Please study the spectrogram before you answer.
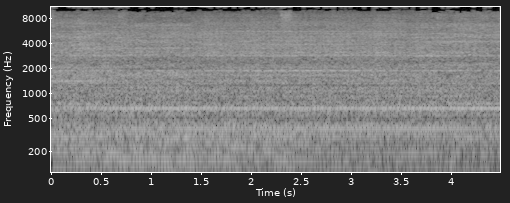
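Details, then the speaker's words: Kaoming KMR-1600 DH radial arm drill (60 mm capacity, MT5 spindle, 30–1580 RPM): steady mid-pitched mechanical hum as spindle speed is raised toward maximum 1580 RPM, no knocking, grinding or whine. Spindle runs quietly. "as you can hear there is no noise at all even at it's high RPM also it's completely silent there is no noise at all"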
